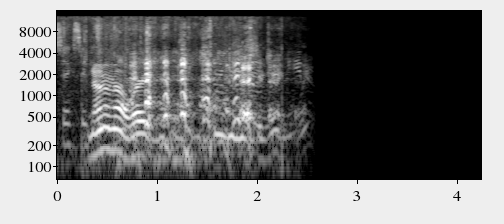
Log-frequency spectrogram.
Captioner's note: laughter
